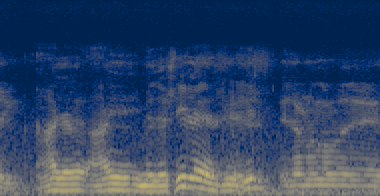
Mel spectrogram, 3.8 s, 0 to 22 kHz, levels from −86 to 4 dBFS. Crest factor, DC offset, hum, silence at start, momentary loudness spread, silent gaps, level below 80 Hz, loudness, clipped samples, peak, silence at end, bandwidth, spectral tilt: 14 dB; under 0.1%; none; 0 s; 9 LU; none; -44 dBFS; -25 LUFS; under 0.1%; -10 dBFS; 0 s; over 20 kHz; -8.5 dB/octave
